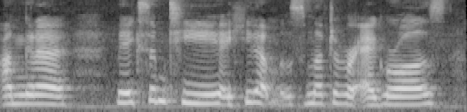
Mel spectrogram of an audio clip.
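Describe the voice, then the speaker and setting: A young woman with a hoarse, worn voice talks to her stream audience at a desk mic in her home gaming room. She rambles casually, repeating words and leaning on fillers as her thoughts tumble out. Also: fairly high pitch, steady tone, normal speed. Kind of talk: casual chat with viewers.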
